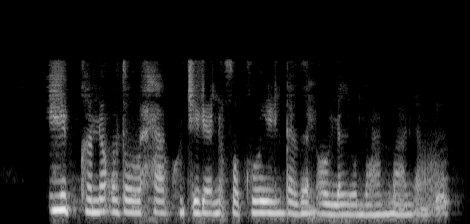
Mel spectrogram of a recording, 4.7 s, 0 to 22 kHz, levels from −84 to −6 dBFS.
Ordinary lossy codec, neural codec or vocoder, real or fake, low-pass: none; codec, 16 kHz in and 24 kHz out, 0.6 kbps, FireRedTTS-2 codec; fake; 7.2 kHz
